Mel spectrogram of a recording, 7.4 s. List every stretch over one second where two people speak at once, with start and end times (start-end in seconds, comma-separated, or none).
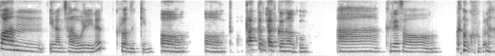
none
